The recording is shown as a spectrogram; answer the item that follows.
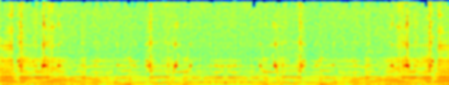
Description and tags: Pinko Trance
This loop would be really good for a Trance song or something. I'd like if you tell or show me what you do with this, I like this one.
dance, fast, guitar, loop, trance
